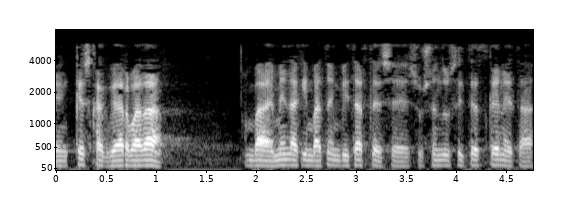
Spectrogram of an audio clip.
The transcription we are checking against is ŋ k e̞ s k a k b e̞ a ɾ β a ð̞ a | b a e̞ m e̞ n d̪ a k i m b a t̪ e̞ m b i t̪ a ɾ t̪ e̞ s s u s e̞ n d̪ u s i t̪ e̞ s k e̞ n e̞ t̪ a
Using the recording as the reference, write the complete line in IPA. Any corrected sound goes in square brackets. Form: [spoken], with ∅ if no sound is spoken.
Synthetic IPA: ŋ k e̞ s k a k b e̞ a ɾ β a ð̞ a | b a e̞ m e̞ n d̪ a k i m b a t̪ e̞ m b i t̪ a ɾ t̪ e̞ s s u s e̞ n d̪ u s i t̪ e̞ s k e̞ n e̞ t̪ a

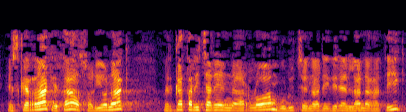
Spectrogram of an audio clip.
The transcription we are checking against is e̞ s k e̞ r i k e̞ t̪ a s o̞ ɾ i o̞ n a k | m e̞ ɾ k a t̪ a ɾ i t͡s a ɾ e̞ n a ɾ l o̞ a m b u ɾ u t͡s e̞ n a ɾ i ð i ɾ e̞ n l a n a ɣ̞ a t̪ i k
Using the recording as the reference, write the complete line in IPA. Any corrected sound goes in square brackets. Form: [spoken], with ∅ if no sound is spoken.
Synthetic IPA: e̞ s k e̞ r [a] k e̞ t̪ a s o̞ ɾ i o̞ n a k | m e̞ ɾ k a t̪ a ɾ i t͡s a ɾ e̞ n a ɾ l o̞ a m b u ɾ u t͡s e̞ n a ɾ i ð i ɾ e̞ n l a n a ɣ̞ a t̪ i k

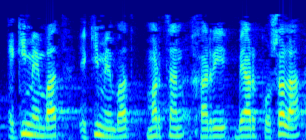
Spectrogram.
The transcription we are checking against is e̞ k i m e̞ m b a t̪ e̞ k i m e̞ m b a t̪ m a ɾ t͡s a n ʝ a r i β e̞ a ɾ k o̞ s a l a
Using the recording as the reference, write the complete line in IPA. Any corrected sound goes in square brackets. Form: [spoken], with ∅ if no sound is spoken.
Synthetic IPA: e̞ k i m e̞ m b a t̪ e̞ k i m e̞ m b a t̪ m a ɾ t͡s a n ʝ a r i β e̞ a ɾ k o̞ s a l a

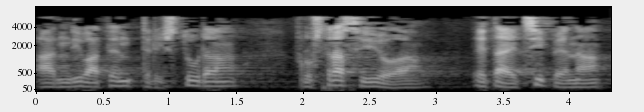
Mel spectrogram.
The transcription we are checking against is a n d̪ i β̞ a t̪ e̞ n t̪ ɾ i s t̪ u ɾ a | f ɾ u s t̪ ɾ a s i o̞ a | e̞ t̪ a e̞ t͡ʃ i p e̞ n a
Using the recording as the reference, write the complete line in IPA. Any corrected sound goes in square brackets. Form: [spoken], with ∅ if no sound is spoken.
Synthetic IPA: a n d̪ i β̞ a t̪ e̞ n t̪ ɾ i s t̪ u ɾ a | f ɾ u s t̪ ɾ a s i o̞ a | e̞ t̪ a e̞ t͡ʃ i p e̞ n a

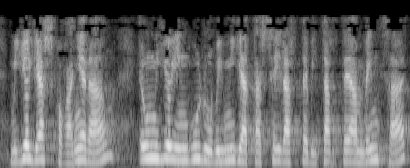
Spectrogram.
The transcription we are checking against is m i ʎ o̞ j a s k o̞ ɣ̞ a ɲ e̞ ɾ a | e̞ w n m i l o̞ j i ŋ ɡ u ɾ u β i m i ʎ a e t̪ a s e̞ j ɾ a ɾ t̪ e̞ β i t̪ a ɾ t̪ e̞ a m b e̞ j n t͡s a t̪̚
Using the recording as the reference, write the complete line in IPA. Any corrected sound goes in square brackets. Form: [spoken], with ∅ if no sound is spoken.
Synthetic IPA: m i ʎ o̞ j a s k o̞ ɣ̞ a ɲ e̞ ɾ a | e̞ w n m i [ʎ] o̞ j i ŋ ɡ u ɾ u β i m i ʎ a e t̪ a s e̞ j ɾ a ɾ t̪ e̞ β i t̪ a ɾ t̪ e̞ a m b e̞ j n t͡s a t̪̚

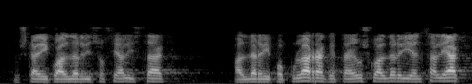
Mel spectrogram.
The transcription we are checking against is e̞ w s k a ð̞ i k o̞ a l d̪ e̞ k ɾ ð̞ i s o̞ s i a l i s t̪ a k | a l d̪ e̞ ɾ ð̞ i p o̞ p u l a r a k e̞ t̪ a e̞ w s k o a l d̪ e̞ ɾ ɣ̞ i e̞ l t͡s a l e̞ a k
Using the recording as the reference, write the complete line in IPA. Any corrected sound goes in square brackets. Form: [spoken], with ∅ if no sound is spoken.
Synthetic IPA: e̞ w s k a ð̞ i k o̞ a l d̪ e̞ [∅] ɾ ð̞ i s o̞ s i a l i s t̪ a k | a l d̪ e̞ ɾ ð̞ i p o̞ p u l a r a k e̞ t̪ a e̞ w s k o a l d̪ e̞ ɾ [ð̞] i e̞ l t͡s a l e̞ a k

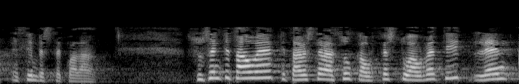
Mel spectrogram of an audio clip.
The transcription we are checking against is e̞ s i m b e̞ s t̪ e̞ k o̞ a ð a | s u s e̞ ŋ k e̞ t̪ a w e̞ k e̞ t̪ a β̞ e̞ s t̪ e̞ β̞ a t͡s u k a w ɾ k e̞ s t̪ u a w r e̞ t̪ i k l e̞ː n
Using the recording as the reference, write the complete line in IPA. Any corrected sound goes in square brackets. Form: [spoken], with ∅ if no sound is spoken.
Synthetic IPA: e̞ s i m b e̞ s t̪ e̞ k o̞ a ð a | s u s e̞ ŋ k e̞ t̪ a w e̞ k e̞ t̪ a β̞ e̞ s t̪ e̞ β̞ a t͡s u k a w ɾ k e̞ s t̪ u a w r e̞ t̪ i k l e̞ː n

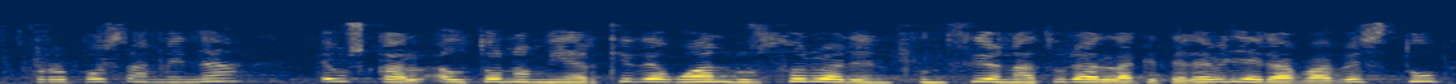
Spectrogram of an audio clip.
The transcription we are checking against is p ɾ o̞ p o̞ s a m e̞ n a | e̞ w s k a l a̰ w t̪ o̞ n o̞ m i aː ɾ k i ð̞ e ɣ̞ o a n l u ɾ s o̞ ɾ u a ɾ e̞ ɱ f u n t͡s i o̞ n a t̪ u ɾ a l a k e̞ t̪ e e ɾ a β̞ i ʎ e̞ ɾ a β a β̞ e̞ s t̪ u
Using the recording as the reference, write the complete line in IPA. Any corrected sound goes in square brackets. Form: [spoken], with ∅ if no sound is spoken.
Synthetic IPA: p ɾ o̞ p o̞ s a m e̞ n a | e̞ w s k a l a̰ w t̪ o̞ n o̞ m i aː ɾ k i ð̞ e ɣ̞ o a n l u ɾ s o̞ ɾ u a ɾ e̞ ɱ f u n t͡s i o̞ n a t̪ u ɾ a l a k e̞ t̪ [a] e ɾ a β̞ i ʎ e̞ ɾ a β a β̞ e̞ s t̪ u

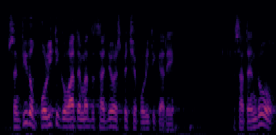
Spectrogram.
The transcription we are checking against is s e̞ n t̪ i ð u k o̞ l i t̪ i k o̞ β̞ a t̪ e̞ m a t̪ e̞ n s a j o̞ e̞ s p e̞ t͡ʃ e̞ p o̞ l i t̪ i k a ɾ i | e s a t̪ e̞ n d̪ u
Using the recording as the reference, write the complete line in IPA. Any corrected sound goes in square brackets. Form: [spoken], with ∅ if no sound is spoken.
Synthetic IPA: s e̞ n t̪ i ð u [p] o̞ l i t̪ i k o̞ β̞ a t̪ e̞ m a t̪ e̞ n s a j o̞ e̞ s p e̞ t͡ʃ e̞ p o̞ l i t̪ i k a ɾ i | e s a t̪ e̞ n d̪ u

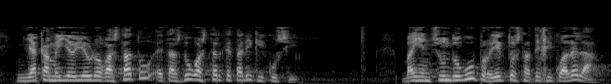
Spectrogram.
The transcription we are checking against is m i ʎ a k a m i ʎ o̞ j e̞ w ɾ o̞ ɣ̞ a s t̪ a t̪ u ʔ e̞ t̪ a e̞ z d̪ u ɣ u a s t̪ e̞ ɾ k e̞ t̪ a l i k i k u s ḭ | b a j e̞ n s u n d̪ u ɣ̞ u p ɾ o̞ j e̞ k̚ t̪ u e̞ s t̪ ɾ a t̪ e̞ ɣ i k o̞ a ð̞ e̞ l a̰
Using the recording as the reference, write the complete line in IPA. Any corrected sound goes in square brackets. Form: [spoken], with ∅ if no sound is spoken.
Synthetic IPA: m i ʎ a k a m i ʎ o̞ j e̞ w ɾ o̞ ɣ̞ a s t̪ a t̪ u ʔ e̞ t̪ a e̞ z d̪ u ɣ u a s t̪ e̞ ɾ k e̞ t̪ a [ɾ] i k i k u s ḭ | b a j e̞ n [t͡s] u n d̪ u ɣ̞ u p ɾ o̞ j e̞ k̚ t̪ u e̞ s t̪ ɾ a t̪ e̞ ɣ i k o̞ a ð̞ e̞ l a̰

